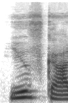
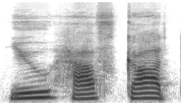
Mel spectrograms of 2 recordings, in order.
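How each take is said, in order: First: Have is contracted and the phrase is fluent. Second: Have is said in full and slowly.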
